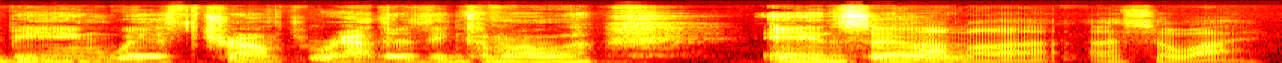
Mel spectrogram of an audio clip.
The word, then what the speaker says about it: Kamala: Kamala, yeah.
